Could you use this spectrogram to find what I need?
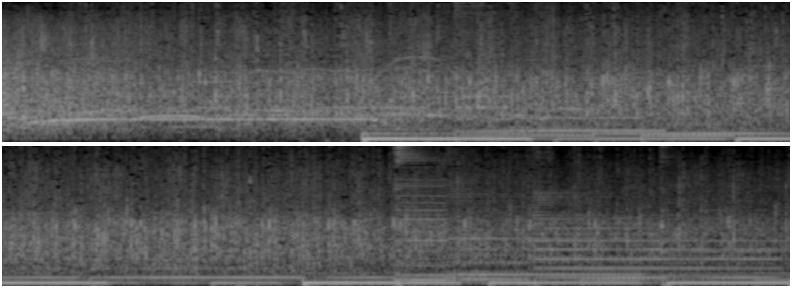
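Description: Audience applause welcoming a country singer onto the stage: steady, dense clapping throughout, with a band's music entering beneath it after about two seconds.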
